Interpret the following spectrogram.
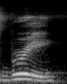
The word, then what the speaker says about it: Bri: I'm thinking it's Bree, but I know a person, her name is spelled B-R-I, but it's Bree, because her name is Brietta.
